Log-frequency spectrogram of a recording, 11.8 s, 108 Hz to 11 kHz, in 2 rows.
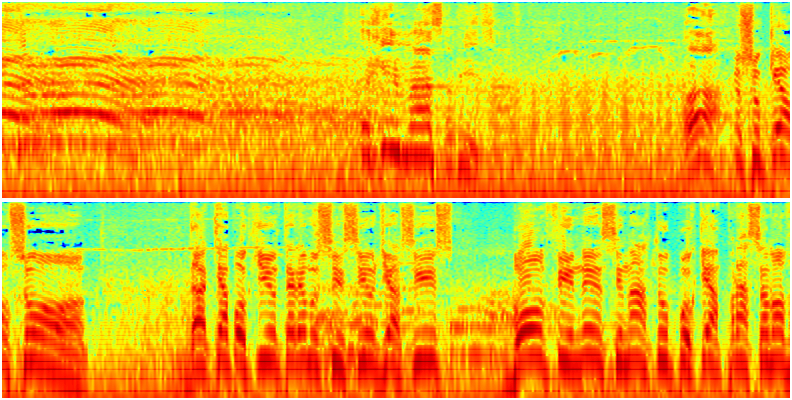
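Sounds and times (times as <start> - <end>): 
big crowd shouting and cheering: 0.0 - 8.2
speech: 2.9 - 3.9, 5.1 - 11.8.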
